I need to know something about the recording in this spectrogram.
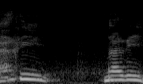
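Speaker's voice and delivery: gentle, affectionate call. Speaker commenting on a text acts out how he gently says her name: retelling a soft, tender call. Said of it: "Il lui dit doucement".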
